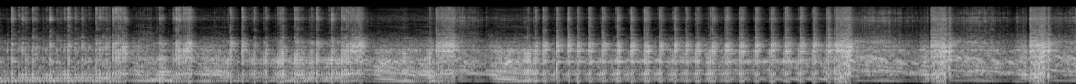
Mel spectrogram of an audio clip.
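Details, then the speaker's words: Satria Hiu 2-stroke motorcycle with a local aftermarket exhaust, before glasswool packing: sharp crackling revs with a thin, tinny can-like metallic rattle; muffler lacks packing. "Menurut pendengaran saya ini suaranya kurang gemercing ya, agak cempreng sedikit, bukan sedikit ya, agak banyak cempreng kayak suara kaleng-kaleng."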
